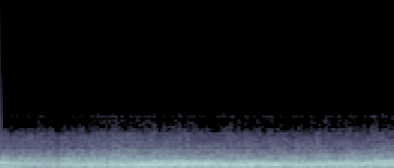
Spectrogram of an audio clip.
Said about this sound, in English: The reaction you hear from the crowd is because that ball was around Mantle's head. Mickey backing away.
